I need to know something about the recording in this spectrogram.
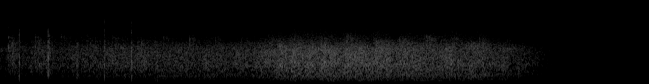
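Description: Audience applauding, building to its fullest after a couple of seconds, then fading and cutting off abruptly a little before the end.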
